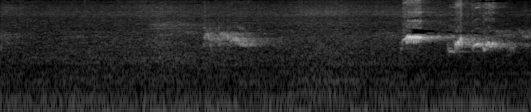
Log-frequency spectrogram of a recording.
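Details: Wild-caught red-whiskered bulbul, described as singing eagerly, gives a short slurred note near one second, then a brighter pair of whistled, warbling phrases after two seconds, over steady low rumbling background noise.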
